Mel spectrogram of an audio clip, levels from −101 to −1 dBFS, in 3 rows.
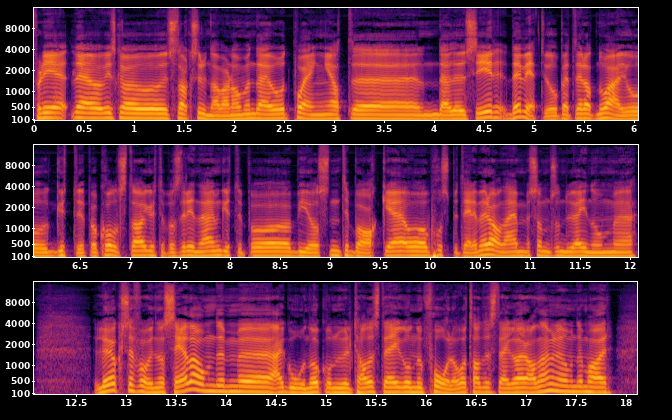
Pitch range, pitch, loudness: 130-155 Hz, 145 Hz, -20 LUFS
